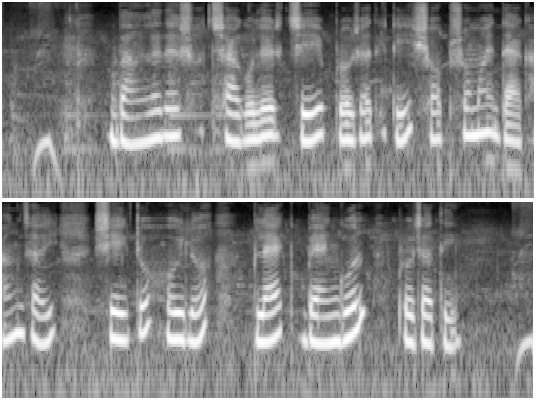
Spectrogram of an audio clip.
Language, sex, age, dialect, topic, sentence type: Bengali, female, <18, Rajbangshi, agriculture, statement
